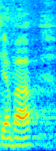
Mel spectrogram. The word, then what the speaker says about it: Yahweh: So it says, we are his workmanship, created in Mashiach Yeshua unto good works, which Yahweh, and we use that a Hebrew tetragrammaton, yod heh vav heh, which we pronounce Yavah, hath ordained that we should what?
